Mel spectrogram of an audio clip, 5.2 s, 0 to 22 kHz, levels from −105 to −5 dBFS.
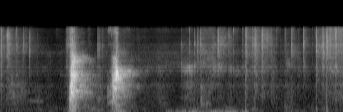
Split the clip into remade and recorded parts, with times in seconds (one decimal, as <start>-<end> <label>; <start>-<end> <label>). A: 0.0-5.2 remade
